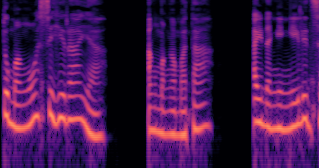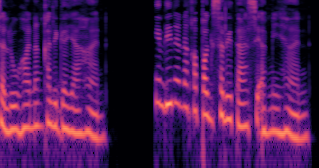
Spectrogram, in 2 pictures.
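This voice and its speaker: A woman's voice: lowish voice, sing-song, moderate pace, warm tone, no echo, clean studio sound. A woman with a Filipino accent reading a scripted dramatic story as its narrator.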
